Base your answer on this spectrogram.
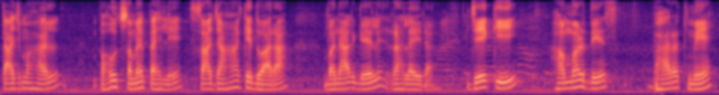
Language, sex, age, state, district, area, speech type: Maithili, male, 18-30, Bihar, Purnia, rural, spontaneous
